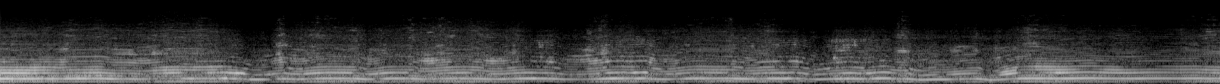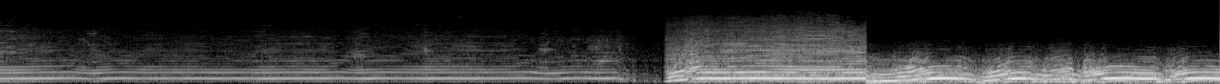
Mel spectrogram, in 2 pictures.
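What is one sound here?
A snowmobile engine roars and revs up and down close by.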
